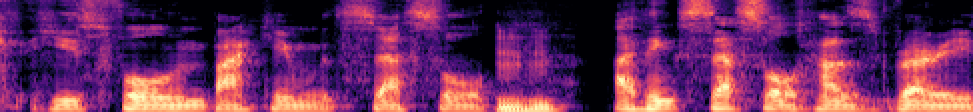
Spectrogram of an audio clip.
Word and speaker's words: Cecil: drunk parent and still can't cope with C-cell as the mispronunciation of Cecil. Very good, Dr. Absolutely. Finally, seashells on the seashore, Cecil.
